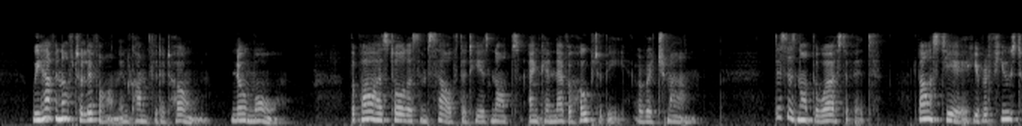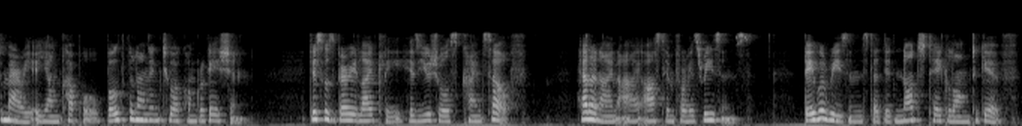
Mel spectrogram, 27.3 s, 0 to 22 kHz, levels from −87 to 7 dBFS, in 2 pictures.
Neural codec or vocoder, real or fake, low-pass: none; real; 7.2 kHz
